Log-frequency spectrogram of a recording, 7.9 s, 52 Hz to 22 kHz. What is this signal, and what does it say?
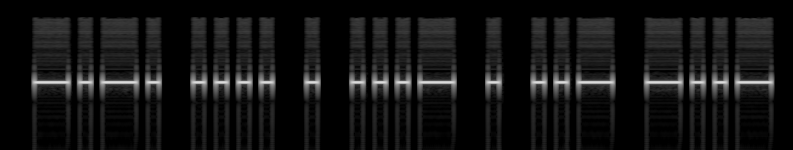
Morse code, heard as a keyed tone, about 10 wpm, 800 Hz. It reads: CHEVEUX
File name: revision9 citations humoristiques vitesse 10 mots minute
